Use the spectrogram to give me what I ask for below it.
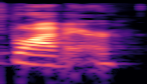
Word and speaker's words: Boisvert: It's Boisvert.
